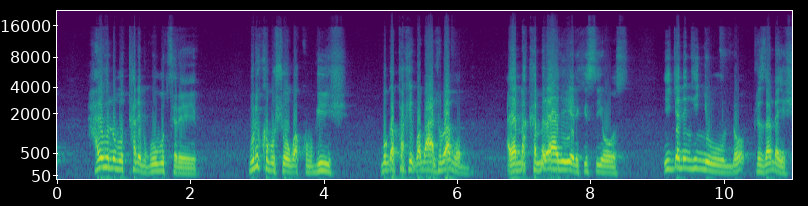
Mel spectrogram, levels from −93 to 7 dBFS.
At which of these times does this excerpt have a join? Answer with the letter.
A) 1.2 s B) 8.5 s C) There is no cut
C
